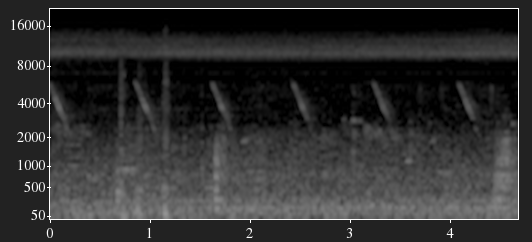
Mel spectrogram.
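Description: Near silence with a bird's faint, short, high call that falls in pitch, repeated about once a second.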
